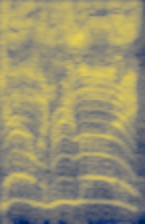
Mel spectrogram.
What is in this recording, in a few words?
US inform reloading, battlechatter, english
